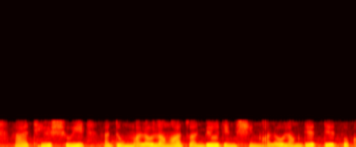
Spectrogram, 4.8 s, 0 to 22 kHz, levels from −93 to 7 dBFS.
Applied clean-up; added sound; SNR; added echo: none; none; none; none.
